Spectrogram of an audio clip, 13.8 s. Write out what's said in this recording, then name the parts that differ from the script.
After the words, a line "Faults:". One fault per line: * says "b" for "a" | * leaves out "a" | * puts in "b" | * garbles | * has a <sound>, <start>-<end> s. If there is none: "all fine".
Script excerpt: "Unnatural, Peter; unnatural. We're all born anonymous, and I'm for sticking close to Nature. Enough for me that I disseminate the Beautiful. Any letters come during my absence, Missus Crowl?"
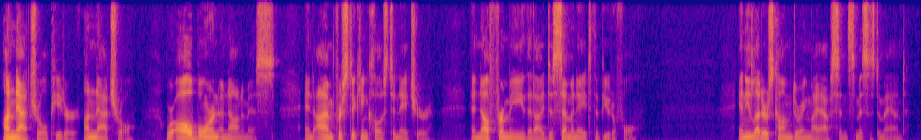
"Unnatural, Peter; unnatural. We're all born anonymous, and I'm for sticking close to Nature. Enough for me that I disseminate the Beautiful. Any letters come during my absence, Missus Demand?"
Faults:
* says "Demand" for "Crowl"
